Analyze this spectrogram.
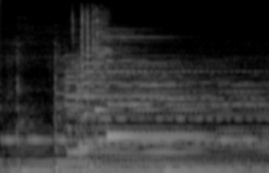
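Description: Background music with plucked guitar-like notes over sustained low tones, a new note struck about half a second in.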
